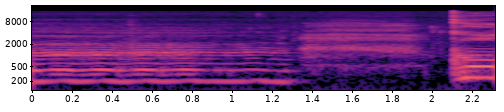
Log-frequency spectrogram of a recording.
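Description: A man's voice singing unaccompanied, holding one long steady note that fades away about a second and a half in.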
